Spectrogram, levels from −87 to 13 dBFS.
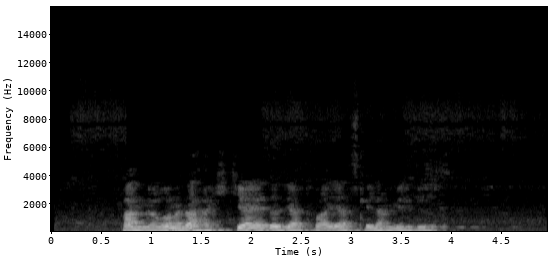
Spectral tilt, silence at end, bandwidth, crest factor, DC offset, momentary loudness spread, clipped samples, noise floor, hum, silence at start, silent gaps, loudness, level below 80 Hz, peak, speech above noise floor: -11 dB/octave; 1 s; 3.7 kHz; 16 dB; under 0.1%; 8 LU; under 0.1%; -64 dBFS; none; 0.75 s; none; -24 LUFS; -60 dBFS; -10 dBFS; 41 dB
